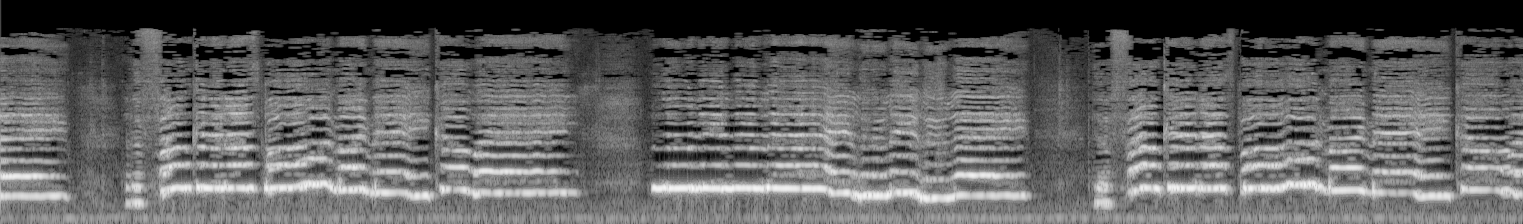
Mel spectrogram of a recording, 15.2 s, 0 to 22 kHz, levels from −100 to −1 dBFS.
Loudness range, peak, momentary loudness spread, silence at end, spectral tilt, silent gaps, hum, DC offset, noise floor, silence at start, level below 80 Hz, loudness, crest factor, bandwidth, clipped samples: 3 LU; -2 dBFS; 10 LU; 0 s; -3.5 dB/octave; none; none; under 0.1%; -41 dBFS; 0 s; -46 dBFS; -13 LUFS; 12 dB; 14 kHz; under 0.1%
